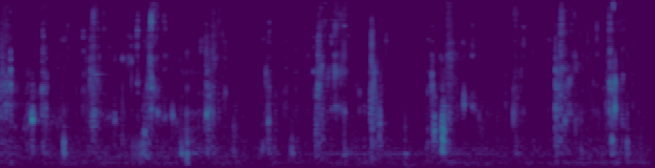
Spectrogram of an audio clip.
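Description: Faint, close-miked chewing of a Korean spicy rice cake (tteokbokki): soft, irregular wet mouth clicks and smacks.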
